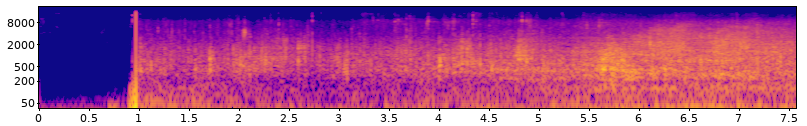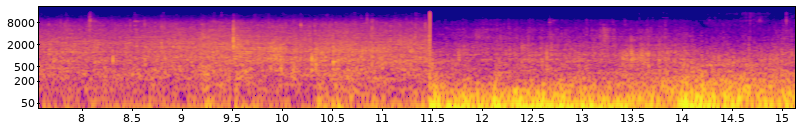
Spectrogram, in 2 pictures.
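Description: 2020 Toyota 4Runner under way: a steady rush of road and wind noise. About three-quarters of the way through it turns abruptly to loud, low wind buffeting on the microphone.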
